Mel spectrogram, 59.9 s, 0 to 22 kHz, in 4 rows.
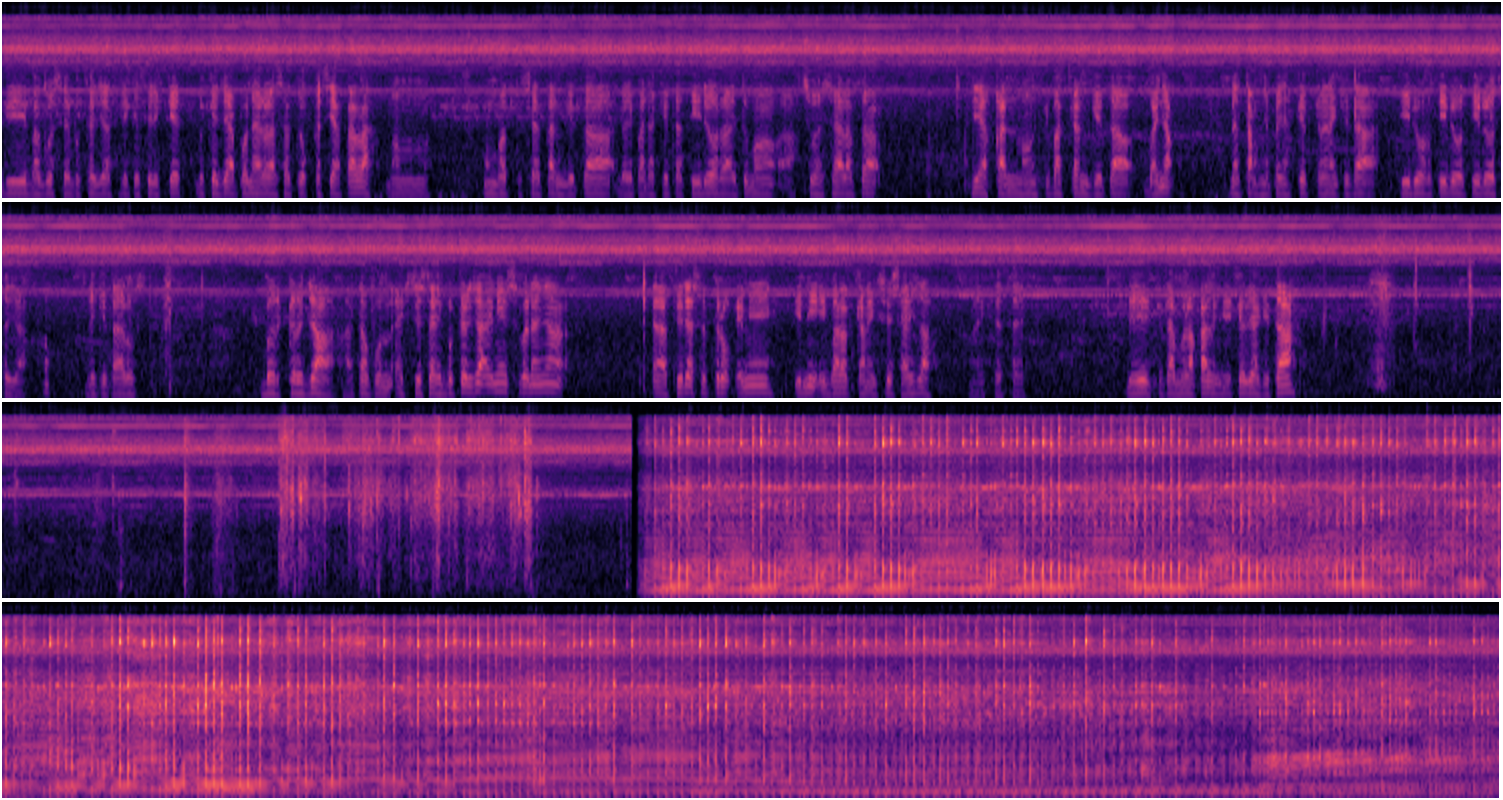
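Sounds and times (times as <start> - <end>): insect trilling: 0.0 - 59.9
brush cutter engine: 32.7 - 35.4, 36.3 - 59.9.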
